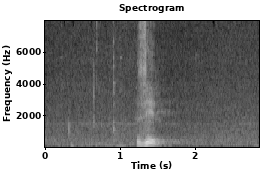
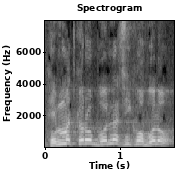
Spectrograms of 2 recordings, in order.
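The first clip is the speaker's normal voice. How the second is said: pushing her to speak up, higher; urging, higher; 6 semitones higher than usual. Real, not acted. Quiz host to shy contestant, urging her higher. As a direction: come on, find the courage.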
